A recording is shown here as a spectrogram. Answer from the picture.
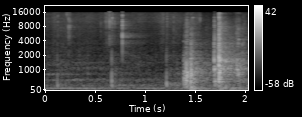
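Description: A few light clicks, then two loud knocks about a second and a half in, the second the louder: the prison cell door being worked open.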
